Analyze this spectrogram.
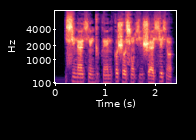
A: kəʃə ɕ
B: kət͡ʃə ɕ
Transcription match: A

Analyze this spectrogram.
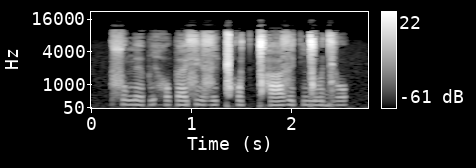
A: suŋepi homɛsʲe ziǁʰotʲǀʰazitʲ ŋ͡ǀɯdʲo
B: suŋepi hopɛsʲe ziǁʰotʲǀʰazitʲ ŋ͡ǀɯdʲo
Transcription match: B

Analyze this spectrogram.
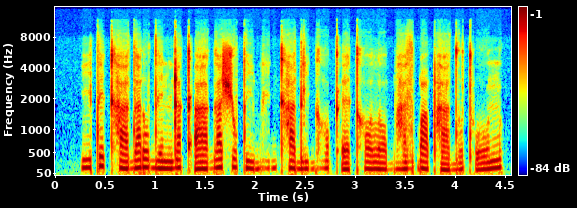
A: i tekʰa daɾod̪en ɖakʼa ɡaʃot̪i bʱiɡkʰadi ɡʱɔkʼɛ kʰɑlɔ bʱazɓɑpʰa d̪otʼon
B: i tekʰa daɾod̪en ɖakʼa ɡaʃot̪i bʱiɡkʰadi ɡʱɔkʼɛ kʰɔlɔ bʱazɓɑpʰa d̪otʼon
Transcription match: B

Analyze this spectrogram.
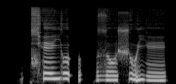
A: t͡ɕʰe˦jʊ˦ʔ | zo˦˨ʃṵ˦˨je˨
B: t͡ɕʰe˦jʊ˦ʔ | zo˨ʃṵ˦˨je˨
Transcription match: B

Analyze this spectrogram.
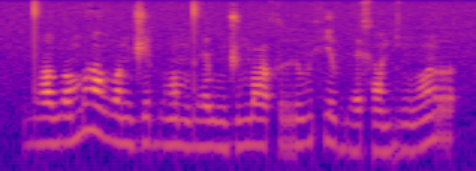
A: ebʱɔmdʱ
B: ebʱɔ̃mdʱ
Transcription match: B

